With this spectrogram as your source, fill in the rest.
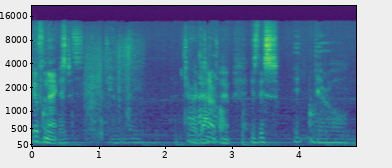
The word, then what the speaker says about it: pterodactyl: These are all words that begin with P without pronouncing the P. They Pfennig. are words that begin with a silent P.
